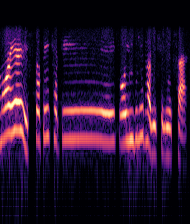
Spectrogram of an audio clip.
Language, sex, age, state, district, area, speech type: Assamese, female, 60+, Assam, Lakhimpur, urban, conversation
